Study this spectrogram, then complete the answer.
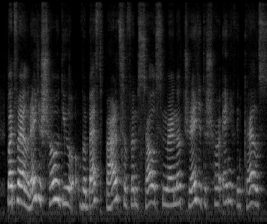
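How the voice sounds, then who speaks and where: A woman talks in a high voice with a Russian accent. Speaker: video essayist. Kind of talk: video essay.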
